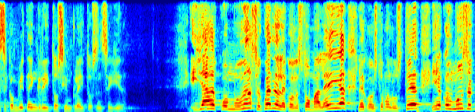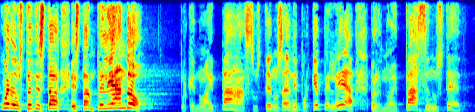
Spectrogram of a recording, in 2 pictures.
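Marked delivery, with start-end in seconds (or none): 2.4-7.8 loud, high sermon build-up; forceful, piled-up phrases from the pulpit; heated preaching. Real, not acted. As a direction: preach the quarrel as it escalates.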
